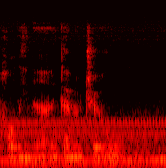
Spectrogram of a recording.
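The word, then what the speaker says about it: Paulina Ganucheau: I'm taking Girl Mode by Magdalene Visaggio and Paulina Ganuccio. That's how you pronounce that.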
